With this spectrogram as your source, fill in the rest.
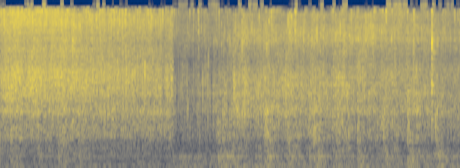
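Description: Ginger paste stirred and frying in a pan for a vegetarian potato, potol and soybean curry: a steady, fairly loud broadband sizzle that dips briefly partway through, then resumes with light scraping of stirring.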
